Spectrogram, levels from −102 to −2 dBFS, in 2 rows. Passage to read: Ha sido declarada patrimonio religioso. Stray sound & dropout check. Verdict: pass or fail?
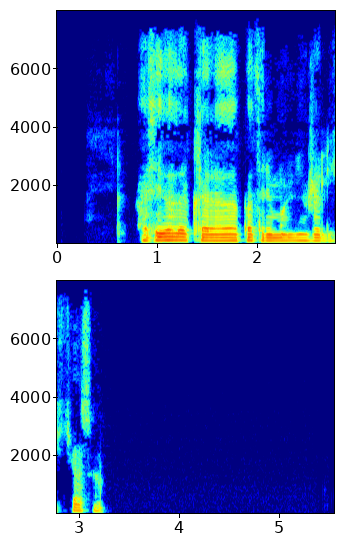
pass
